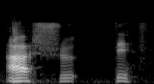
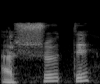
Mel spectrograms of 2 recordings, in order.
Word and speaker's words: acheter: à écrire parce que parfois on va prononcer acheter, donc che, et parfois, comme dans tu achètes, on va prononcer le son avec le son e.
